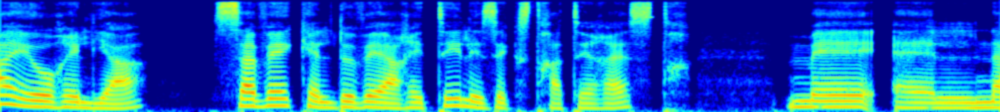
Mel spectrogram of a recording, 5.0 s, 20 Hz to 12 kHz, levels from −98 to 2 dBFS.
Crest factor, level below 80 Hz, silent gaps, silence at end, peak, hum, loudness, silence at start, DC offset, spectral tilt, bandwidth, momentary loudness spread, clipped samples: 20 dB; -52 dBFS; none; 0 s; -8 dBFS; none; -28 LUFS; 0 s; under 0.1%; -4.5 dB/octave; 12 kHz; 9 LU; under 0.1%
